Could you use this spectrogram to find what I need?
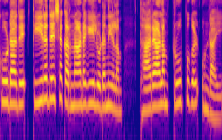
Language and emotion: Malayalam, neutral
